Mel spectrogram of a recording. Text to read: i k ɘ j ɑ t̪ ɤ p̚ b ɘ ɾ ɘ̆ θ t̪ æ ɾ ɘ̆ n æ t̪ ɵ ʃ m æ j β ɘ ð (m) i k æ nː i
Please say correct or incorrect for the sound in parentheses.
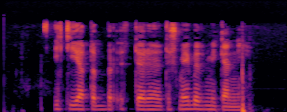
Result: correct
